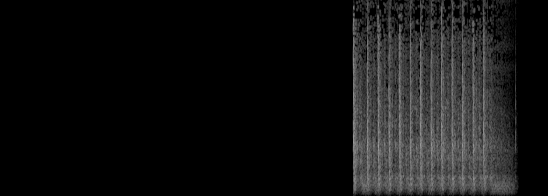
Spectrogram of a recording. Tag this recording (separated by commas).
Rattle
